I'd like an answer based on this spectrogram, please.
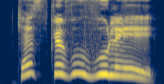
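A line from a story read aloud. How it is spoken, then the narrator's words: Fierce old man shouting. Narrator (French): cria le vieillard d'un ton féroce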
